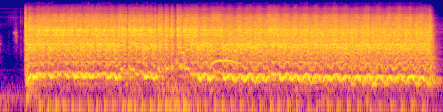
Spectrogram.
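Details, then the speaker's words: CMP engine, timing just set with a strobe light, cranking about eight seconds with a few ragged firing beats but never running; most it has ever done, needs more cranking speed. "Alright, that's the most it's ever done. I can smell it. Contact. Needs more speed."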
